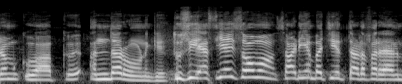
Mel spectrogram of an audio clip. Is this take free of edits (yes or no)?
no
